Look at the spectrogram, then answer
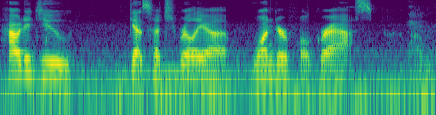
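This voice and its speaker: Interviewer with a bright voice, asking questions kinda haltingly, some traffic noise faint behind. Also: medium pitch, rough recording. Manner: friendly, hesitant questions with fillers.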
